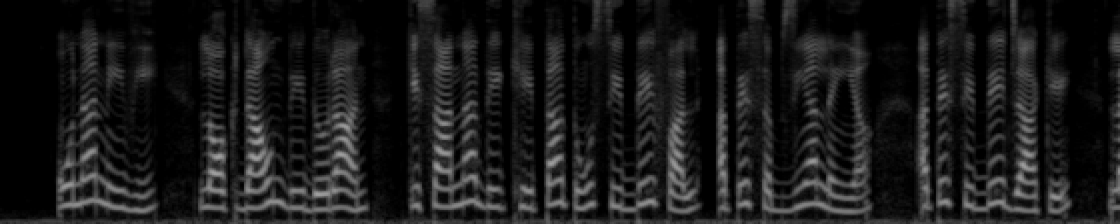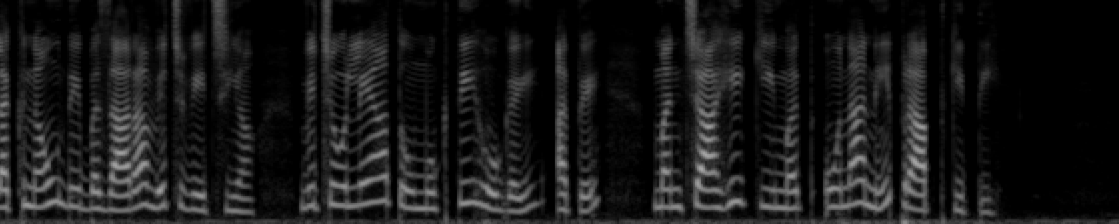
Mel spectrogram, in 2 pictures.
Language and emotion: Punjabi, neutral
